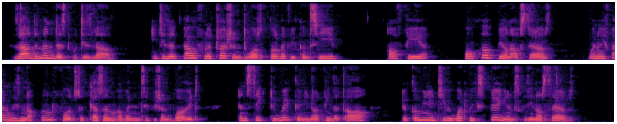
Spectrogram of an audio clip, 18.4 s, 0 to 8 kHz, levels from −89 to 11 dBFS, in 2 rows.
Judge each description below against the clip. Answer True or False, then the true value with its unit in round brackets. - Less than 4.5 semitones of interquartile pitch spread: True (2.7 semitones)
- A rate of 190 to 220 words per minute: False (165 wpm)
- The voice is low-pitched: False (250 Hz)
